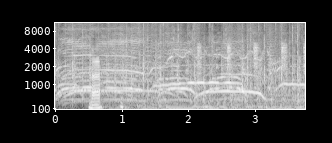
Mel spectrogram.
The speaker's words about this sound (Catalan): Ole. Són els aplaudiments.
